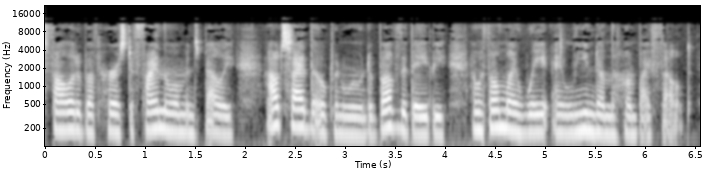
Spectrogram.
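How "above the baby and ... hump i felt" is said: plain reading voice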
